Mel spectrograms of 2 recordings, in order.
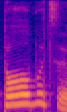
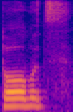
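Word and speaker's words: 動物: 자, 코도문이 자 동물을 도부츠 그러죠. 도부츠 항상 한자를 외울 때 제가 왜 적어주느냐? 동은 도우다, 물은 부츠다 이렇게 발음이 난다라는 얘기입니다.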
